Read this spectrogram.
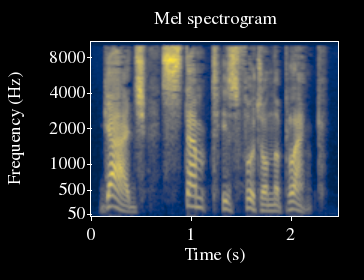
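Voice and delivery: plain reading voice

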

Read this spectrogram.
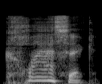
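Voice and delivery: high-pitched, amused jab without laughing; chuckled quip. A narrator's reading. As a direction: toss it out high, as light teasing. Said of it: "Pipe chuckled".

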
